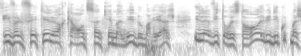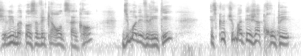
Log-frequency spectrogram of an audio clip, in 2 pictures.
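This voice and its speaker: On a comedy show, an animated man tells jokes and switches to a different voice for each character. His own voice sits high and is gravelly and husky, delivered fast.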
